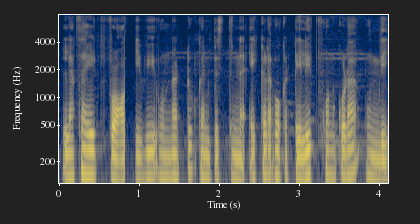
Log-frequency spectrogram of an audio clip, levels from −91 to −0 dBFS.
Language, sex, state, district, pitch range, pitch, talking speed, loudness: Telugu, male, Andhra Pradesh, Visakhapatnam, 115-130 Hz, 125 Hz, 85 wpm, -23 LUFS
